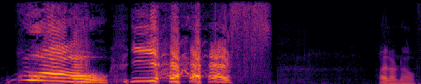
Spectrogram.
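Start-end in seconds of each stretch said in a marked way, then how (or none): 0.0-2.7 much higher, louder ecstatic whoop; excited Adam. Pretend. Adam jubilant at first seeing woman, whooping. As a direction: shout it with pure joy. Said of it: "he's like".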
